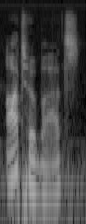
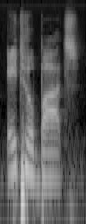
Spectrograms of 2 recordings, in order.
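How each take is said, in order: First: The first vowel is an 'aw' sound. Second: The first vowel is not an 'aw' sound. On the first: The speaker calls it right. "It's Autobots with an A-U" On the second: The speaker calls it wrong. "I will pronounce it the way he had it written"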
